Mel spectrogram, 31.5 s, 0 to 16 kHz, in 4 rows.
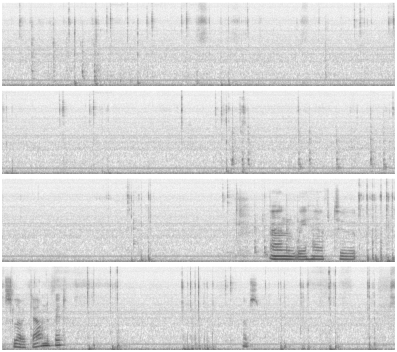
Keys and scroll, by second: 4.3 shift+r, 7.9 r, 9.8 r, 18.5 alt+a, 22.9-23.4 typing, 25.0-25.8 typing, 26.9-27.7 typing, 28.9-31.4 typing.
